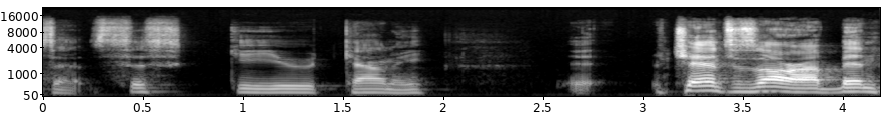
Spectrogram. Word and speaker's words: Siskiyou: How do you pronounce that? Siskiyou County.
